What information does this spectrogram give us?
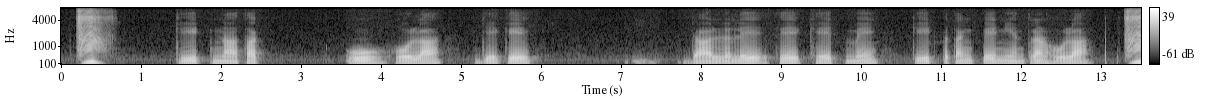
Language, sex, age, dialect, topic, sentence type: Bhojpuri, male, 41-45, Western, agriculture, statement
